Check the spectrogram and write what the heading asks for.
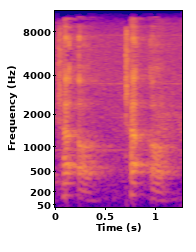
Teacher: the letter Aleph makes a glottal stop sound. This is similar to the sound that is made between the two syllables in the common English expression uh-oh.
